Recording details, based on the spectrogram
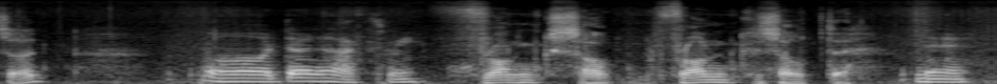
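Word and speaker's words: Froncysyllte: Frontcysyllte. Yeah. Fron. But it's like they said it was like a V sound.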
